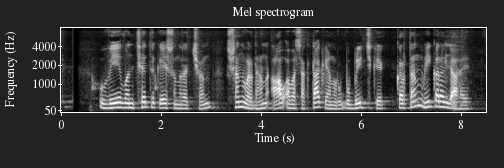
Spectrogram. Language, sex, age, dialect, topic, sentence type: Magahi, male, 18-24, Central/Standard, banking, statement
